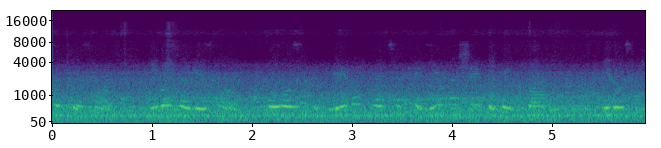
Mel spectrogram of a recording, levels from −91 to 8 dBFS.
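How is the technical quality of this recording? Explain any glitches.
Nothing in this recording catches the ear as a glitch, so there's really nothing to explain.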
